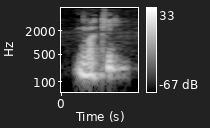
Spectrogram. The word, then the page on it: mucky: British English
